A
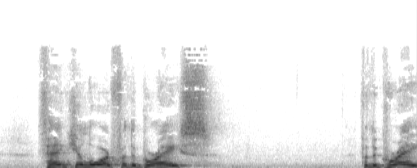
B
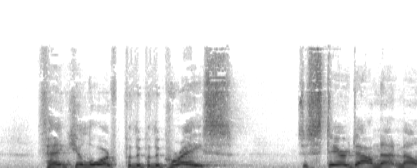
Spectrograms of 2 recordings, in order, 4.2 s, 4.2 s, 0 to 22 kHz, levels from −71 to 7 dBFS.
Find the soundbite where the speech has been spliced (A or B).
B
